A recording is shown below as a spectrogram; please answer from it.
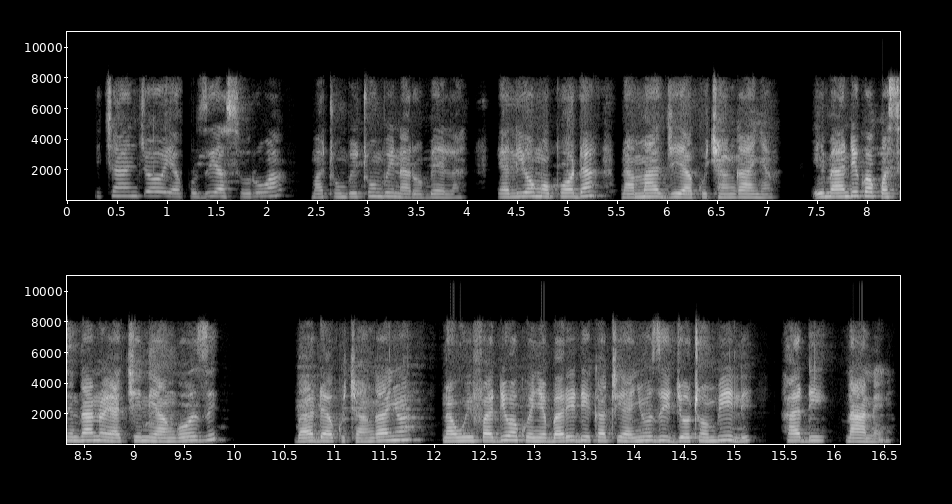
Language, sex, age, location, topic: Swahili, female, 18-24, Nakuru, health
